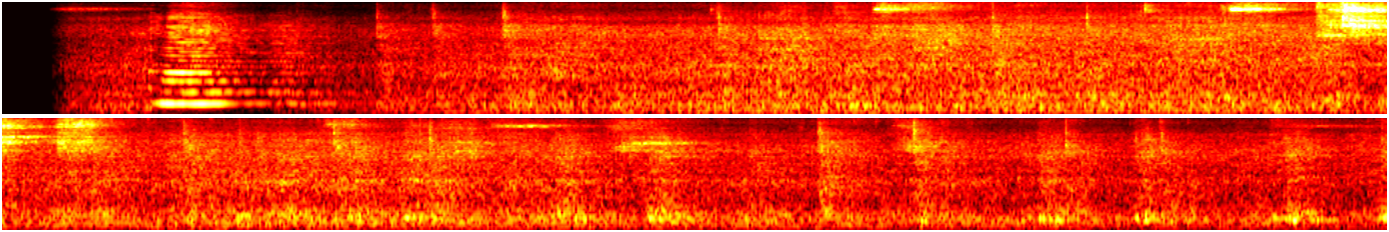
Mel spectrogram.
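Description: A short train horn blast under a second in, the loudest sound, then Indian Railways passenger coaches rolling steadily past the platform, their wheels clacking over the rail joints.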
